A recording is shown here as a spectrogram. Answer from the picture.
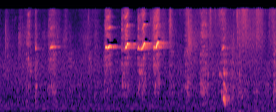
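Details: Tibetan Mastiff puppy Cleo, a spoiled pet, upset when a family member leaves without her. She gives thin, high-pitched whines, a quick run of short squeals packed together in the middle, then a lower yelp near the end.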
